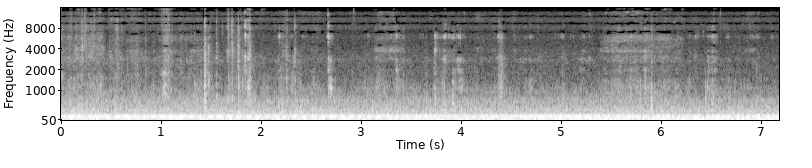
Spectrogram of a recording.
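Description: A man biting into a grilled chicken sandwich and chewing it, with small wet mouth clicks, over a steady low hum in the car's cabin.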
